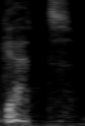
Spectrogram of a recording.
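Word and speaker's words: gris: the same Noir Okay g don't pronounce the s but then for the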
